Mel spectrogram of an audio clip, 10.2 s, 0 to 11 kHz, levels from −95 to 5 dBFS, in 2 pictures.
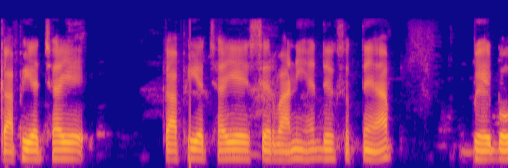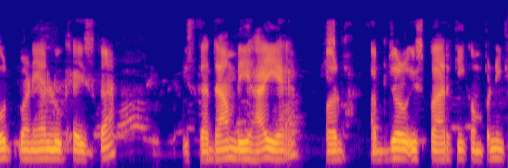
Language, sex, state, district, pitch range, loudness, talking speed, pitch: Hindi, male, Uttar Pradesh, Deoria, 125-135 Hz, -18 LUFS, 190 wpm, 130 Hz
